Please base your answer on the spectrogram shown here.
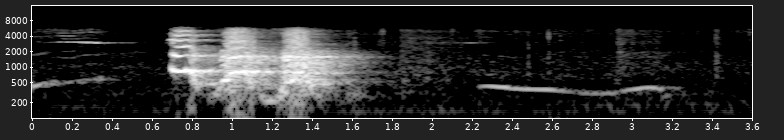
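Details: Siberian Husky puppies giving a quick burst of two or three harsh, broad barks, then a soft, thin, wavering whine that dips and rises; a brief faint whine also opens the recording.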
